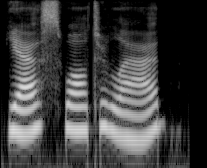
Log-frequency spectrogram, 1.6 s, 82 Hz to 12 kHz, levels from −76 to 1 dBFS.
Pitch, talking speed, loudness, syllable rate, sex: 240 Hz, 115 wpm, -17 LUFS, 3.4 syllables/s, female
